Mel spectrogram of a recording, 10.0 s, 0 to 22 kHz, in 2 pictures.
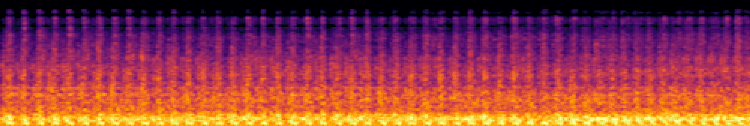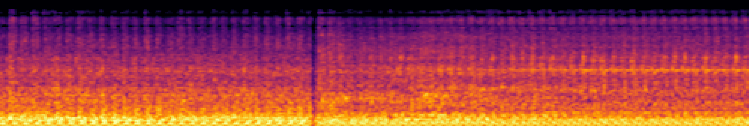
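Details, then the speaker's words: Kubota T1600 diesel mower running with the deck engaged: rough gritty grind over the steady engine thrum. The deck bearings are shot, and the owner suspects the gearbox. "that's pretty bad sounding so i'm starting to think it's a gear box you can hear obviously the bearings in there is a shot"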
